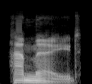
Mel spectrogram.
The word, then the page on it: handmaid: British English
